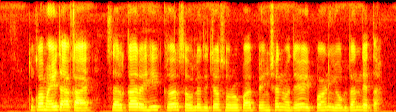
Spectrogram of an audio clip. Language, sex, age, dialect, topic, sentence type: Marathi, male, 56-60, Southern Konkan, banking, statement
